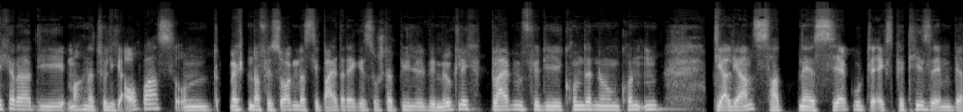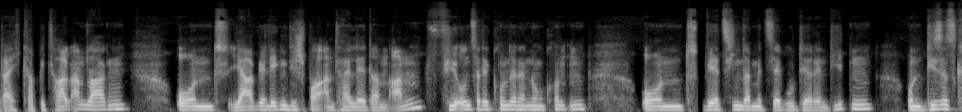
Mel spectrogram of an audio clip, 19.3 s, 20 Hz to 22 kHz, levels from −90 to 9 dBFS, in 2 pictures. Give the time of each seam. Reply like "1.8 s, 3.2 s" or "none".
none

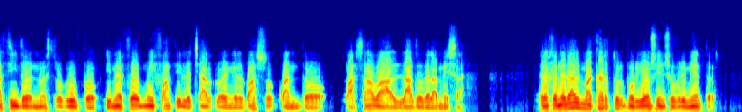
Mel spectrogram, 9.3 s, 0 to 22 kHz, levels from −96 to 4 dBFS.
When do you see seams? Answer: none

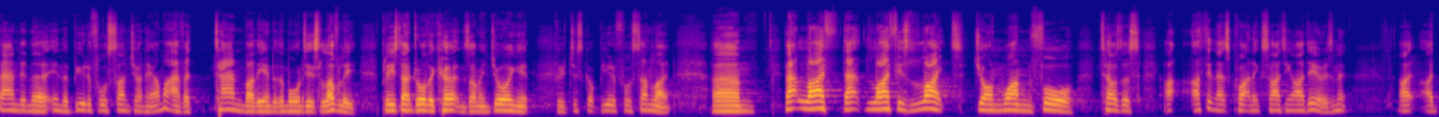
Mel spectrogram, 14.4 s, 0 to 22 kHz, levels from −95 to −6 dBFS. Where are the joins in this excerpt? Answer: 3.0 s, 5.6 s, 11.6 s

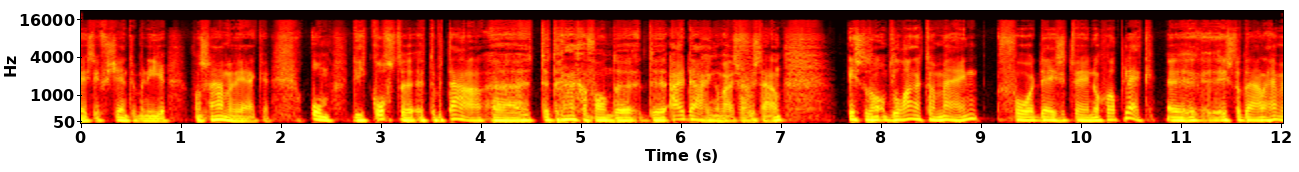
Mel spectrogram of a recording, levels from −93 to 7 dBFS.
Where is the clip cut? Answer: 7.5 s

